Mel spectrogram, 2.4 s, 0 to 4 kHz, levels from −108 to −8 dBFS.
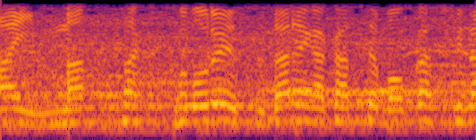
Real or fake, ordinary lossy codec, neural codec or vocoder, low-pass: real; none; none; 3.6 kHz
